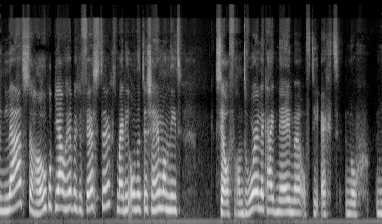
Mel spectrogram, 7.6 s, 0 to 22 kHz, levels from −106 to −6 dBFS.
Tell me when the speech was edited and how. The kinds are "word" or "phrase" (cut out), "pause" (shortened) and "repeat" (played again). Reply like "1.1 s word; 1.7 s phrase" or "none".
none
